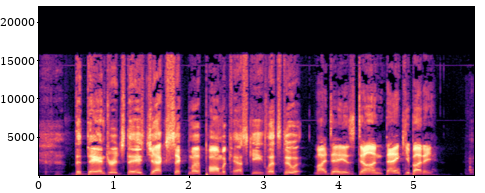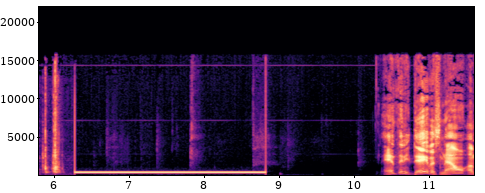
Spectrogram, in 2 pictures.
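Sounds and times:
speech: 0.5s - 5.4s, 10.4s - 11.5s
telephone dial tone: 6.3s - 8.8s.

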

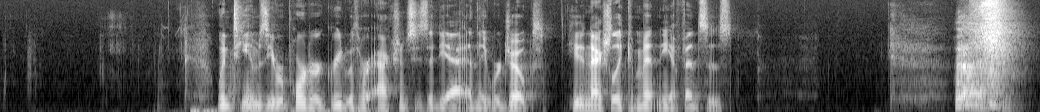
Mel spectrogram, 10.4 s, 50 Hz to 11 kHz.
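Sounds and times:
speech: 2.2s - 7.4s, 9.6s - 10.0s
person sneezing: 9.6s - 10.3s.

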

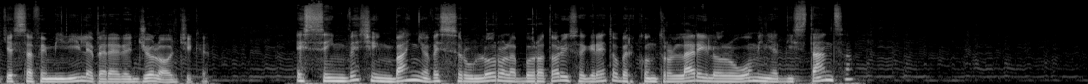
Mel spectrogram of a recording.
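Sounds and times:
speech: 0.0s - 2.2s, 3.0s - 8.6s
housefly buzzing: 0.4s - 3.6s, 6.2s - 10.8s.

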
